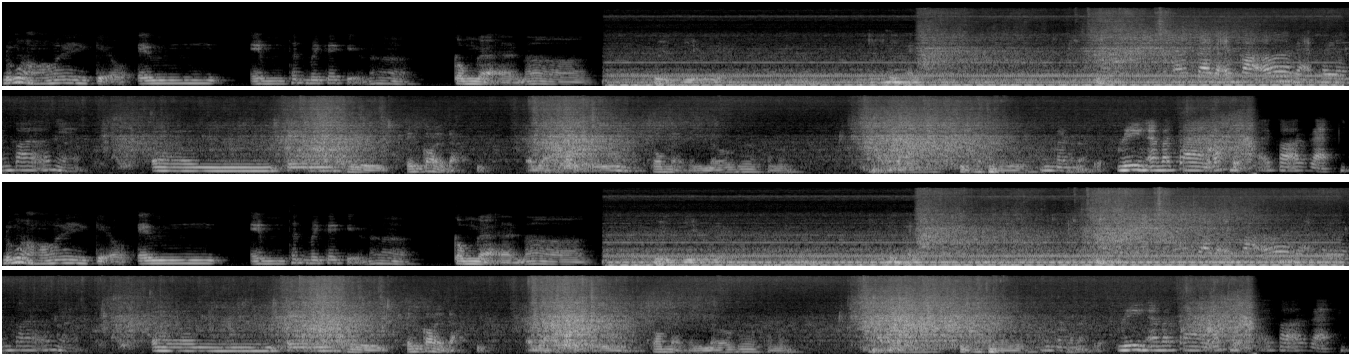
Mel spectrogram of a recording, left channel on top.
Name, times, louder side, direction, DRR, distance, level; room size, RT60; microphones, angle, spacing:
voice 1, 0.0-2.2 2.5-4.1 4.5-5.8 6.5-7.3 7.8-8.2 8.8-9.2 9.7-9.9 10.9-11.3 15.0-18.3 18.7-21.4 22.2-23.8 24.1-24.4, equal, 10° right, 0.5 m, -30 dB
sound 1, 6.0-13.4, right 1 dB, 40° right, 0.9 m, -27 dB
voice 2, 8.6-9.3 11.7-14.3 19.6-19.9 23.8-26.8, left 3 dB, 40° left, 0.4 m, -28 dB
sound 2, 9.1-26.0, right 3 dB, 85° right, 0.8 m, -28 dB
2.7 x 2.6 x 2.7 m
head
